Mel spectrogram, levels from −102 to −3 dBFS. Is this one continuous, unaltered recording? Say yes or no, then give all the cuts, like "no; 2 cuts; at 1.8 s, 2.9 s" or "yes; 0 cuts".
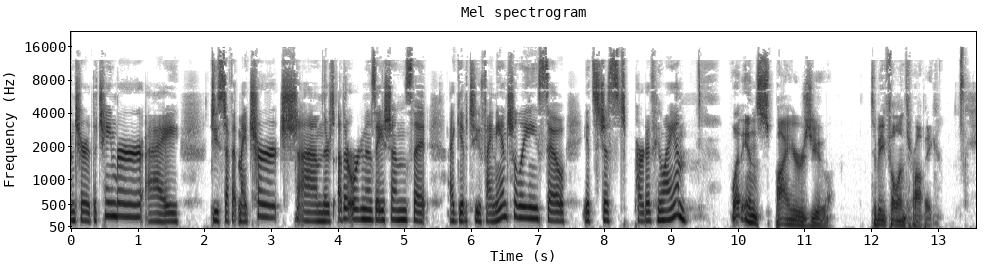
yes; 0 cuts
